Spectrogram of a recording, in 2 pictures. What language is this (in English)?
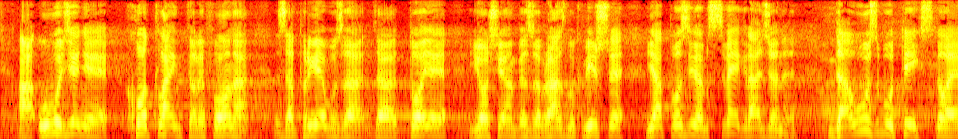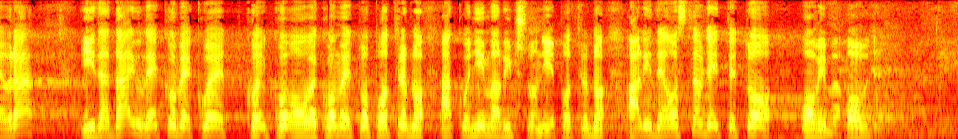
Serbian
